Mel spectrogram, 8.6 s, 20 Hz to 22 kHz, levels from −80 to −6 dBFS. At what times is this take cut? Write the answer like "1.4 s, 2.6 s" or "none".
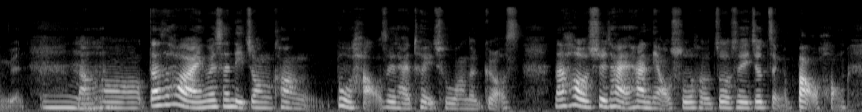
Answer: none

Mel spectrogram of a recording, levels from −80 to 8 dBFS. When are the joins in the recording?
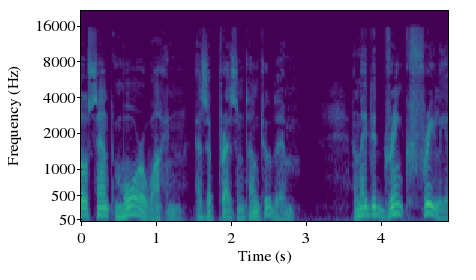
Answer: none

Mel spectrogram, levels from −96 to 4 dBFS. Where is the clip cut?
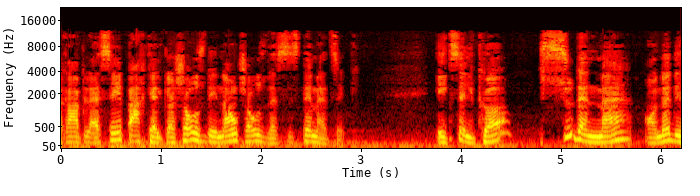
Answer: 1.5 s, 1.8 s, 3.9 s, 4.8 s

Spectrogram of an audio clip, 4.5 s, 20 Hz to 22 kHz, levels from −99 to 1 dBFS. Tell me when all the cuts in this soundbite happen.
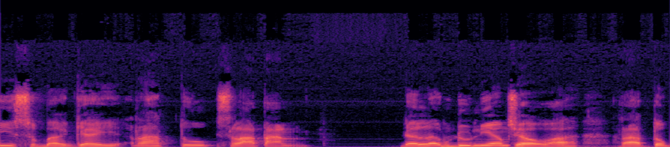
1.4 s, 3.4 s

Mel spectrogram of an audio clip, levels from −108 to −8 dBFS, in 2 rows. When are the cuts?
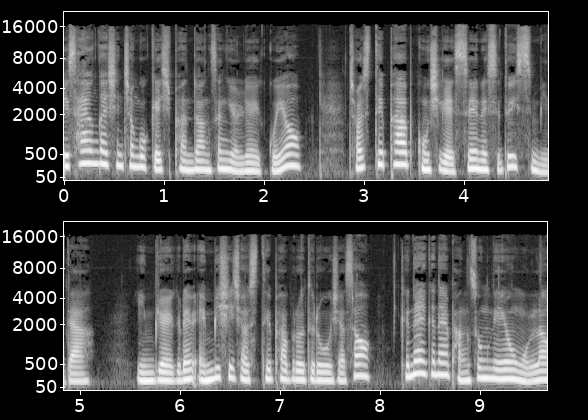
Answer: none

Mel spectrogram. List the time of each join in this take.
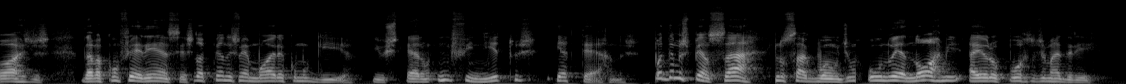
1.9 s, 2.4 s, 3.6 s, 4.0 s, 6.5 s, 7.8 s, 8.5 s

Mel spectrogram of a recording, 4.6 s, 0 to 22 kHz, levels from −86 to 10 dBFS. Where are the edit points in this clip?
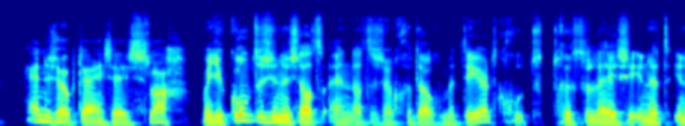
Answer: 1.9 s, 3.3 s

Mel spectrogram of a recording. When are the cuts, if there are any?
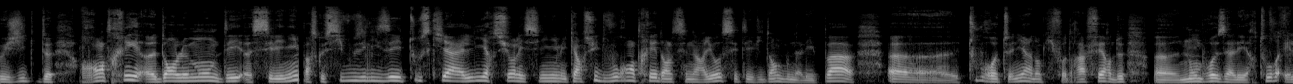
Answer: none

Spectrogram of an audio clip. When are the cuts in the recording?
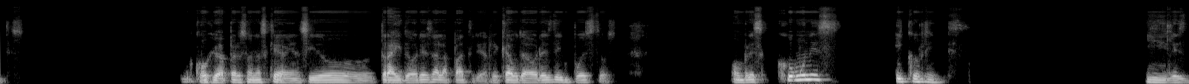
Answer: none

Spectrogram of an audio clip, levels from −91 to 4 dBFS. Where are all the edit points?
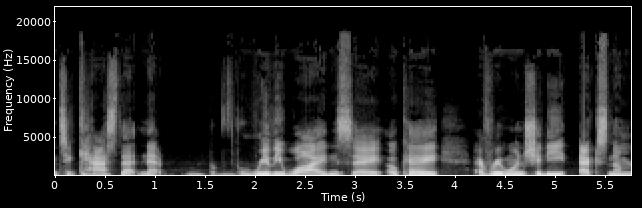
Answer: none

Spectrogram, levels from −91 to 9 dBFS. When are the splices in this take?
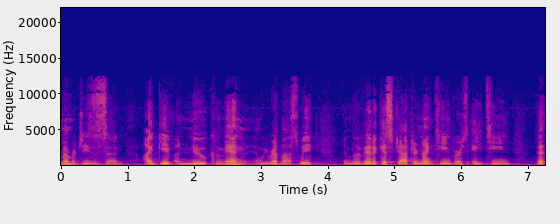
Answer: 1.7 s

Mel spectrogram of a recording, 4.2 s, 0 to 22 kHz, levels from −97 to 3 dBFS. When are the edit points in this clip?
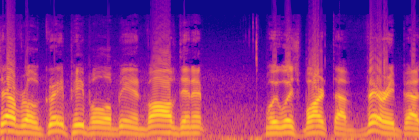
none

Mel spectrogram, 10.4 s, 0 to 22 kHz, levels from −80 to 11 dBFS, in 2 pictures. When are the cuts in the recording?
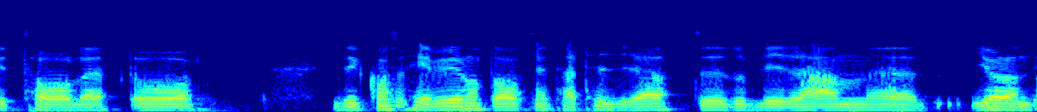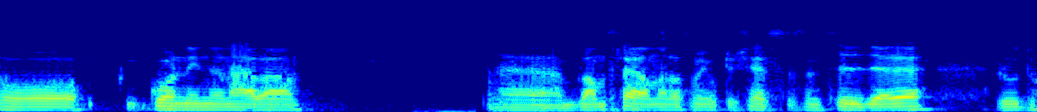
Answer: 5.1 s

